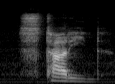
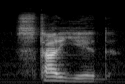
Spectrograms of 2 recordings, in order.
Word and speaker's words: studied: Studied. Como ven, la ed se pronuncia d solamente. No es studied, sino studied.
